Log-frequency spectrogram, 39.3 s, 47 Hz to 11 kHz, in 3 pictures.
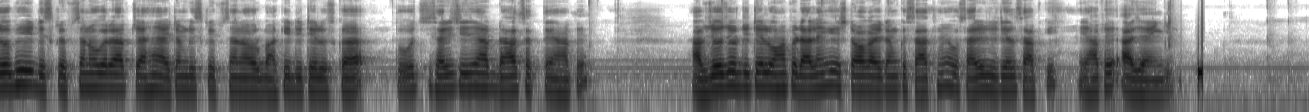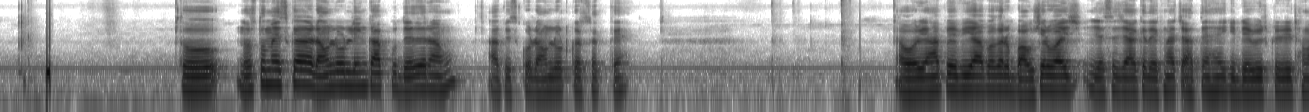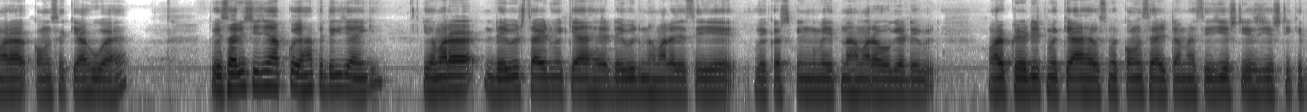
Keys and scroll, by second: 10.8 Escape, 20.6 Up.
